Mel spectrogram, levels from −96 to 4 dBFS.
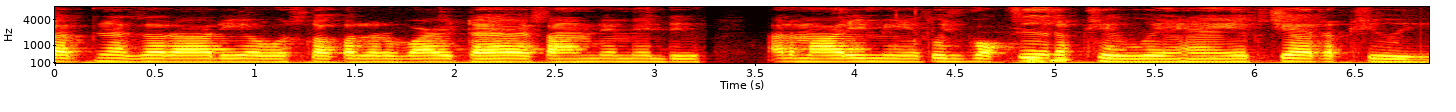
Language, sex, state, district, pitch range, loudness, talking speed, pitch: Hindi, female, Haryana, Charkhi Dadri, 155-165 Hz, -15 LUFS, 190 wpm, 160 Hz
